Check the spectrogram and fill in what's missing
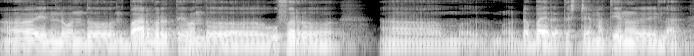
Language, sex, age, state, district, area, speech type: Kannada, male, 30-45, Karnataka, Shimoga, rural, spontaneous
